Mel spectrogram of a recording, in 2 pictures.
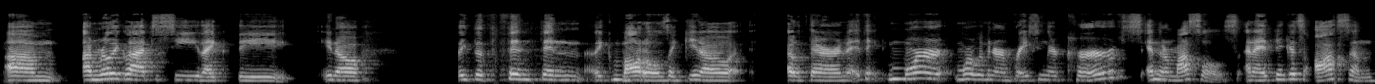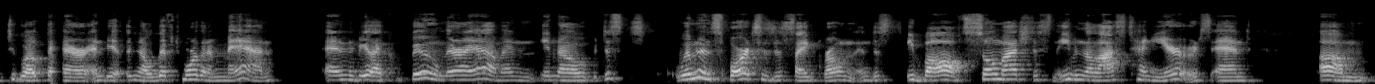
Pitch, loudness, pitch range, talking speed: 200 Hz, -22 LUFS, 185-225 Hz, 180 wpm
